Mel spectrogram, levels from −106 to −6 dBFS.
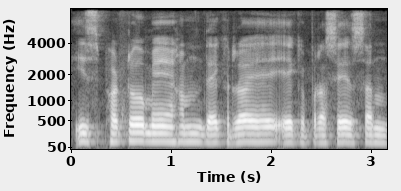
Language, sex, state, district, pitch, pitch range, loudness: Hindi, male, Odisha, Malkangiri, 125 Hz, 115-125 Hz, -16 LUFS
